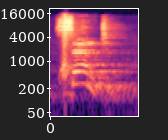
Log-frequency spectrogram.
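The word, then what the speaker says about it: scene: এর উচ্চারণ হয়নি সেন্ট সিন এখানে সি এর উচ্চারণ হয়নি এস এর উচ্চারণ হয়েছে সিন মিনস দৃশ্য সাইন্স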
